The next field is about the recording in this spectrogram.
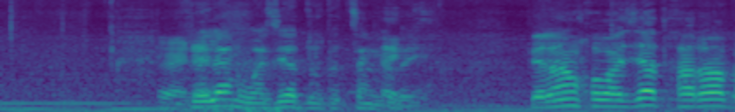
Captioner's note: translator speaking in a foreign language; speaking in a foreign language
